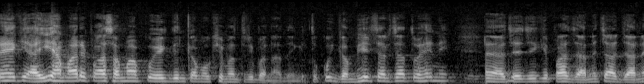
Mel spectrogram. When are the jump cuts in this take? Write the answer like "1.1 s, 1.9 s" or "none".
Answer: 4.8 s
